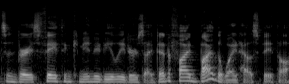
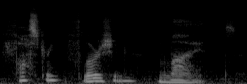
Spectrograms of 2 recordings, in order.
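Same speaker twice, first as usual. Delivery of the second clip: soft slow murmur; 3 semitones higher, 8 dB quieter, slower than usual. Real, not acted. Re-reads phrase softly.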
